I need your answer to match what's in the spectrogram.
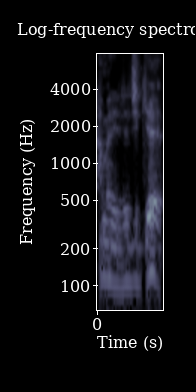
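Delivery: very quiet, low, under-the-breath muttering. Retelling what a bulky man asked the little halfling: muttered under his breath. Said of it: "he kind of under his breath goes".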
